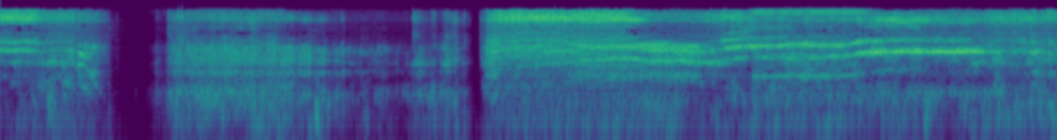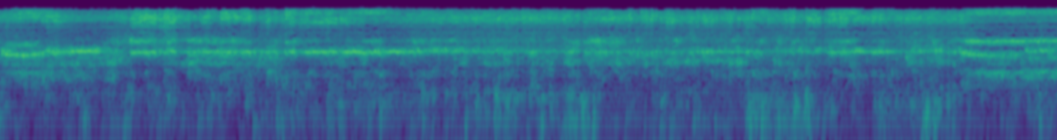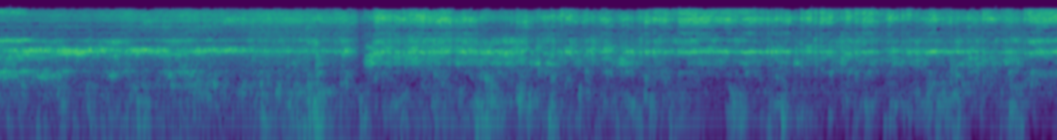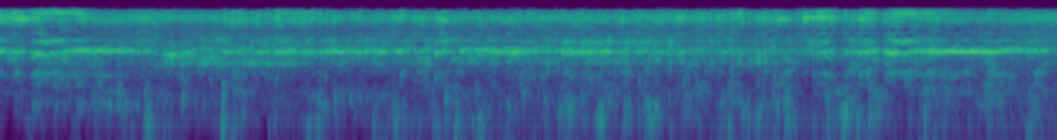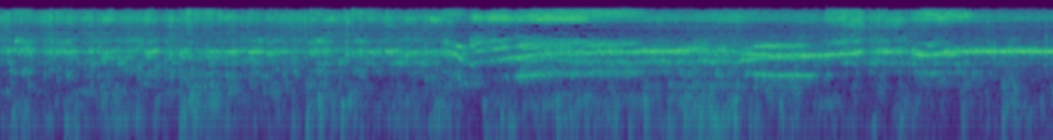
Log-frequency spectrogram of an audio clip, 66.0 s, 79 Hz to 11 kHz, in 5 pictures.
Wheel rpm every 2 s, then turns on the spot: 110, 20, 20, 120, 170, 210, 230, 230, 230, 230, 230, 230, 230, 220, 230, 230, 230, 230, 230, 230, 230, 230, 230, 240, 230, 230, 230, 230, 230, 200, 200, 210, 230.
2-6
